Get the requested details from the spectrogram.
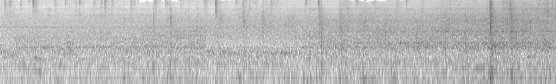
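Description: A diesel train rumbles closer as it pulls in along the tracks.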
